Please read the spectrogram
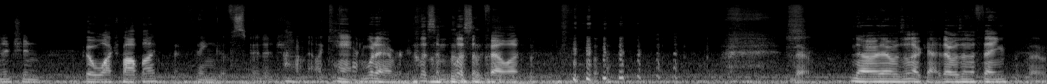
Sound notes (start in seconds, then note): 5.5 both laughing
